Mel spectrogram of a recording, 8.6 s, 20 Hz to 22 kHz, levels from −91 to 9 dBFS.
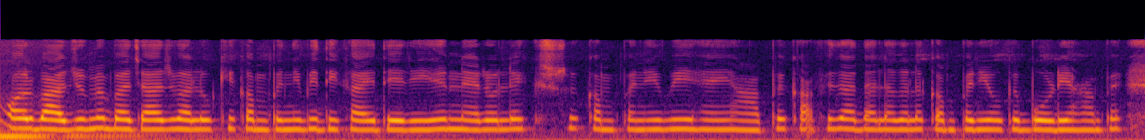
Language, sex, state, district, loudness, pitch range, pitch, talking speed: Hindi, female, Odisha, Nuapada, -17 LUFS, 240-255 Hz, 245 Hz, 195 wpm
